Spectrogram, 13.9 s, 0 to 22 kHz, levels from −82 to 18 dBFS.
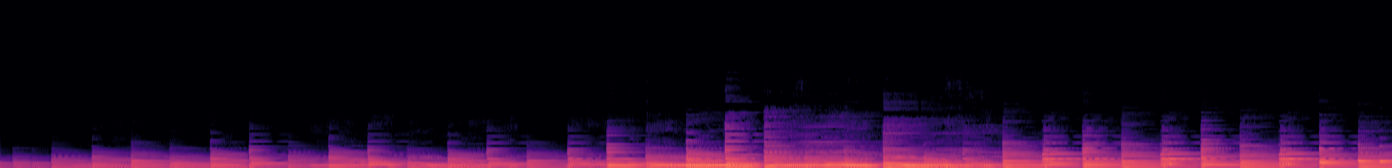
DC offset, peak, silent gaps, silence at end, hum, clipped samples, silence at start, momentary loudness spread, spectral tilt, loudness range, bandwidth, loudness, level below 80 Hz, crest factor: under 0.1%; -4 dBFS; none; 0 s; none; under 0.1%; 0 s; 13 LU; -8 dB/octave; 10 LU; 7.2 kHz; -20 LUFS; -58 dBFS; 16 dB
